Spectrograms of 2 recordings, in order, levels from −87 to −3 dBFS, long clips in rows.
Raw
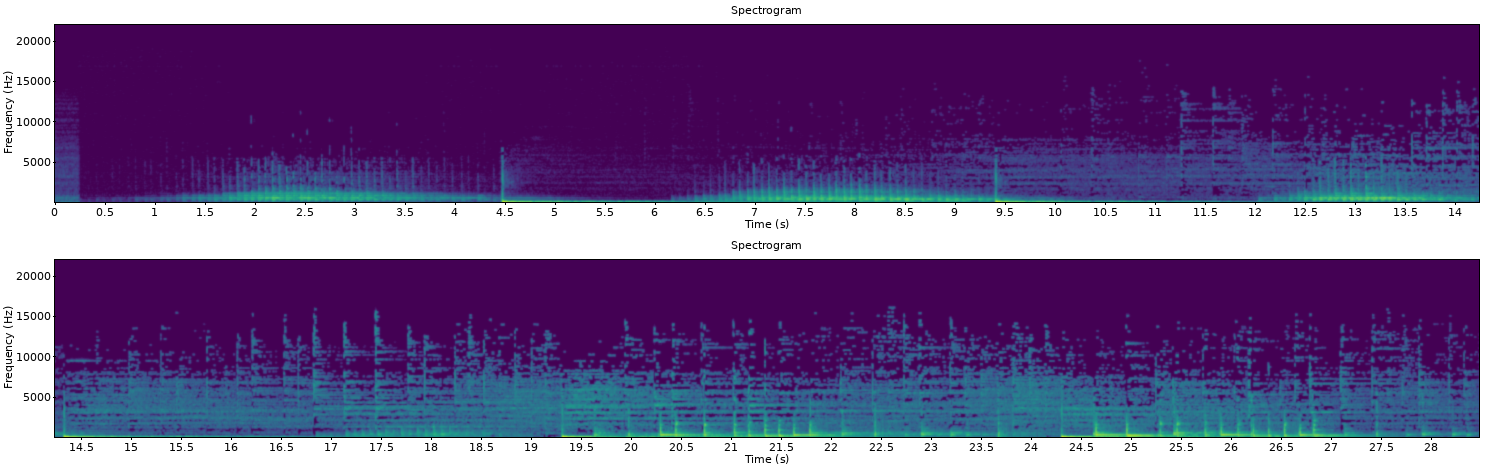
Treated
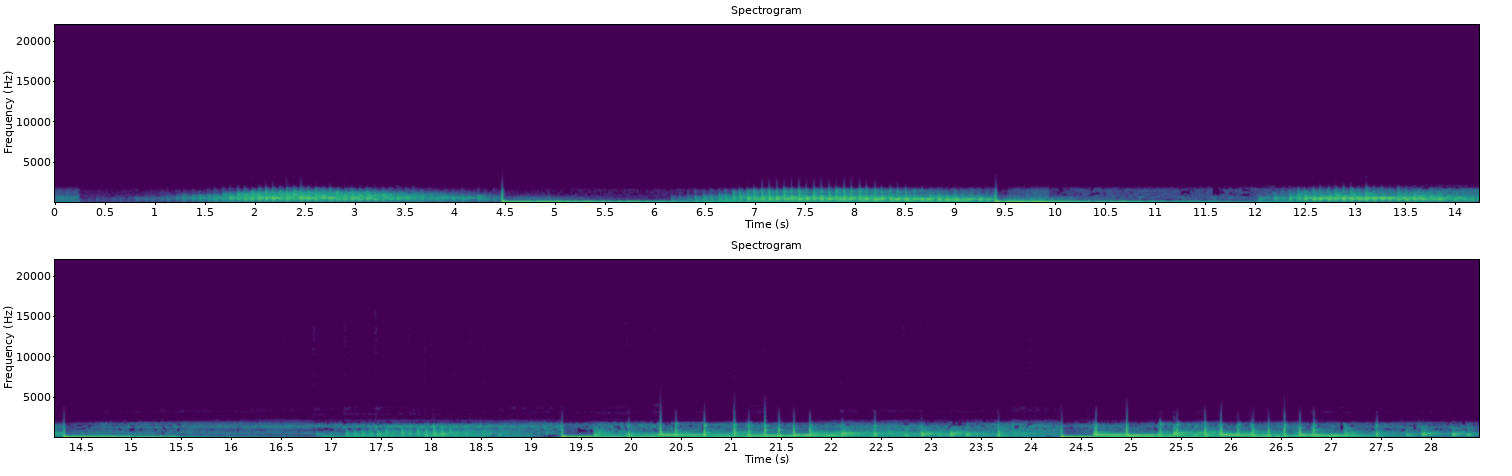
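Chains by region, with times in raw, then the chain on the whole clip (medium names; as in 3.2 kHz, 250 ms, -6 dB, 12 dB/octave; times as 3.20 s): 9.53–9.94 s: zero-crossing glitches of -24 dBFS + waveshaping leveller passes 2
15.45–16.91 s: high-pass 230 Hz + flutter echo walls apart 8 m, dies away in 0.47 s
whole clip: elliptic low-pass 1.5 kHz, stop band 40 dB; compression 6:1, threshold -28 dBFS; trim +6.5 dB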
